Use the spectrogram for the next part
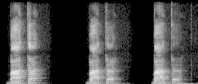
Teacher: B é uma oclusiva bilabial sonora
